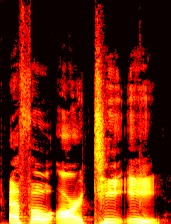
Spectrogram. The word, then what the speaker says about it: forte: Common choices in American English are forte and forte, but many usage commentators recommend matching it to fort since the E is not pronounced in French.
